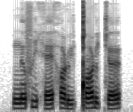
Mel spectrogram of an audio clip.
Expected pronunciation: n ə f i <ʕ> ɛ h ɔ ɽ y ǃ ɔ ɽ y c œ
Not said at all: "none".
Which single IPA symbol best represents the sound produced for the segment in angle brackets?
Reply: h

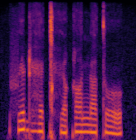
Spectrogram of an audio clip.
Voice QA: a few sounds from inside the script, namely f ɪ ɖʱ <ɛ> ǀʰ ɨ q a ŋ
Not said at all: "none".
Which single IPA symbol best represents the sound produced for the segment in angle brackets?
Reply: ɛ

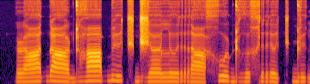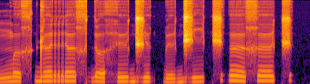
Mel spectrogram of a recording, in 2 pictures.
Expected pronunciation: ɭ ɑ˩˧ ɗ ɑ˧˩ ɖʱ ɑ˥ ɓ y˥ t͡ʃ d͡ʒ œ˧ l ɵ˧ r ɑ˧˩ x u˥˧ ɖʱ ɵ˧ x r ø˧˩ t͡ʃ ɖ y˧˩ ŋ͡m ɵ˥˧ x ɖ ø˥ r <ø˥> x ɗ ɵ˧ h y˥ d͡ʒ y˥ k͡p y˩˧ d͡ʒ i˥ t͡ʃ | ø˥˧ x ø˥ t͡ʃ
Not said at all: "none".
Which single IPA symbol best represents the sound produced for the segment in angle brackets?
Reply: ø˥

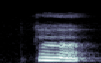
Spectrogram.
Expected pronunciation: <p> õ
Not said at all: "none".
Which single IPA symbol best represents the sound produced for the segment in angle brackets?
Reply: p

